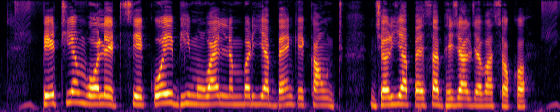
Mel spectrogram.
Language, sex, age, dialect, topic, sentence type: Magahi, male, 18-24, Northeastern/Surjapuri, banking, statement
